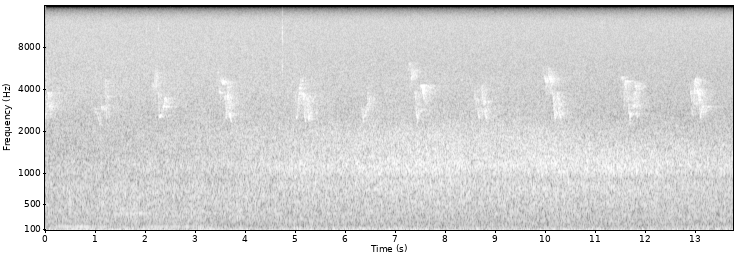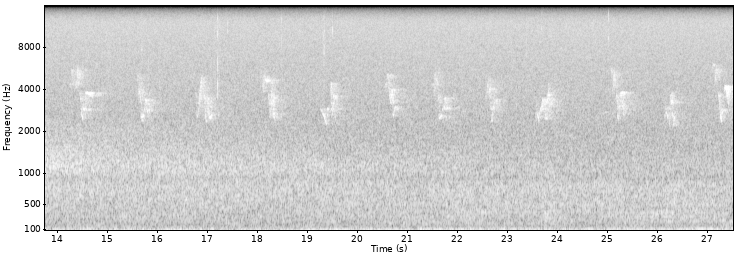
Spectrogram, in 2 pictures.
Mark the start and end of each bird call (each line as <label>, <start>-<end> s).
Red-eyed Vireo (Vireo olivaceus), 0.0-15.0 s
Red-eyed Vireo (Vireo olivaceus), 15.5-27.5 s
